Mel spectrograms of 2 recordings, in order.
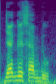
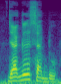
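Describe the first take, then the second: No difference in how they are said.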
